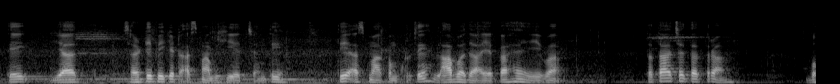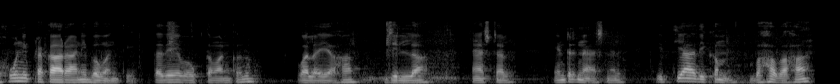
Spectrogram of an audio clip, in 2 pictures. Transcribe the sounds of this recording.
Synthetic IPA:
t̪eː | jɐt̪sɐɾʈipikeːʈɐ̰smɐbʱiɦijɐt̪ːt͡ʃɐnt̪it̪eːɐsmaːkɐmkɾut̪eːlaːbʱɐd̪aːjɐkɐɦɐeːʋɐ | t̪ɐt̪aːt͡ʃɐt̪ɐt̪ɾɐ | bɐɦunipɾɐkaːɾaːnibʱɐʋɐnt̪it̪ɐd̪eːʋɐuk̚t̪ɐmaːnkɐlu | ʋɐlɐjɐɦɐ̆d͡ʒilːaːnaːʃnɐl | iɳʈɐɾnaːsnɐl | it̪jaːd̪ʱikɐmbɐɦɐʋɐɦɐ̆

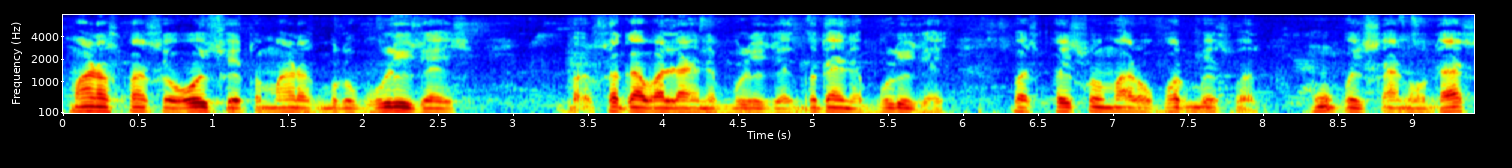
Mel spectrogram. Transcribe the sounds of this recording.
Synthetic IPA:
maɽ̃əspaseɦojt͡ʃʰet̪omaɽ̃əsbəd̪ʱubʱulid͡ʒajt͡ʃʰe̥ | səɡaʋalanebʱulid͡ʒajt͡ʃʰbəd̪ʱanebʱulid͡ʒajt͡ʃʰbəspəisomaɾopəɾmesʋə̰ɾ | ɦũpəjsanod̪as

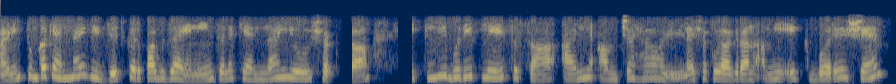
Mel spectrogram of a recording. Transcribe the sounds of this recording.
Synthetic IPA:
aɽ̃it̪umkakanːaɦiʋid͡ziʈkəɾpakd͡zajniːd͡zalakɛnːaɦijeuɕəkt̪a | it̪liːbəɾiːplesəsaaɽ̃iʔamt͡ɕjaɦjaʋəɽljaɕakuɭaɡɾãna̰m̤iʔekbəɾeɕẽ

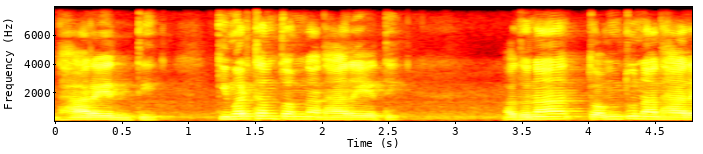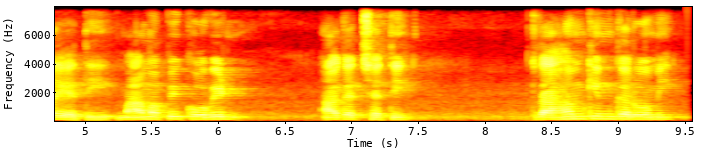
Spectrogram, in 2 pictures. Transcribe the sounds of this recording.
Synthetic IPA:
d̪ʱaːɾɐjɐnt̪i | kimɐɾt̪ʰɐmt̪ʋɐmnad̪ʱaːɾɐjɐt̪i | ɐd̪ʱunaːt̪ʋɐmt̪unad̪ʱaːɾɐjɐt̪imaːmɐpikoːʋiɖ | aːkɐtːʃʰɐt̪i | t̪ɾaːɦɐmkimkɐɾoːmi

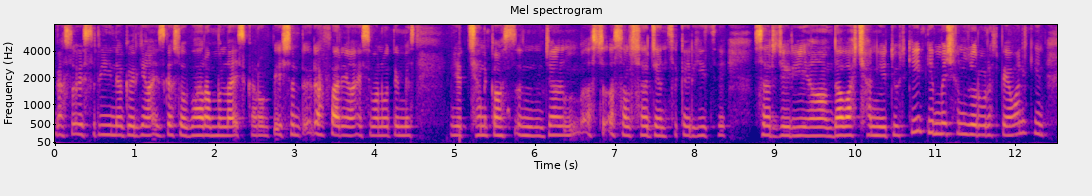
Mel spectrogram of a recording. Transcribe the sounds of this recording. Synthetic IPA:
ɡɐsoːisɾiːnɐɡəɾjãːis̬ɡɐsobaːɾamɐlaːiskɐɾoːnpeːʃɐɳʈɾɐfɐɾjãːɐsʋɐnoːt̪imes | jɐt̪t͡ʃʰɐnkãːsd͡ʒɐsɐsɐlsɐɾd͡ʒɐnsɐkɐɾiːt͡se | sɐɾd͡ʒiɾiːjãːd̪ɐʋat͡ʃʰɐnjeːt̪jut̪ʰkint̪imɐt͡ʃʰɐnzɐɾuːɾɐt̪ʰpʲaʋankin

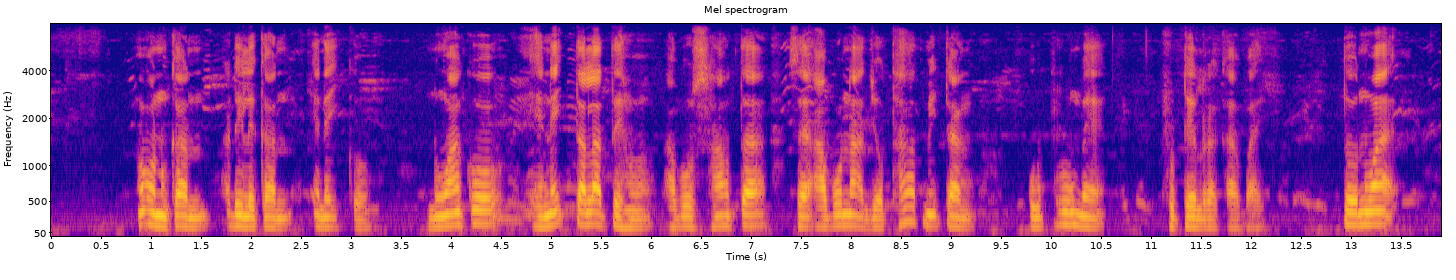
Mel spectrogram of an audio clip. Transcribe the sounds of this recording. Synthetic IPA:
ɔ̃ʔɔnkanəɖilɛkan | ɛnɛc̚ˀkɔ | nɔwakɔɛnɛc̚t̪alaʔt̪ɛɦɔ̃abɔsãwt̪a | saʔabɔnaʔd͡ʒɔt̪ʰat̪̚mit̪̚ˀʈaŋ | upɾumɛ | pʰuʈɛlɾakabaj | t̪ɔnɔwaʔ

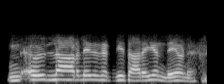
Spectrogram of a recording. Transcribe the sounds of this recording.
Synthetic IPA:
laːɽləːt̪eːsəʈ̚d͡ʒiːsaːɾeːiːɦʊ̃nd̪eːɦʊɳː

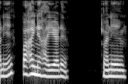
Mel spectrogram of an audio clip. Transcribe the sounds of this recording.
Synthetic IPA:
nepaɦajnɯɦajaɾe | mane

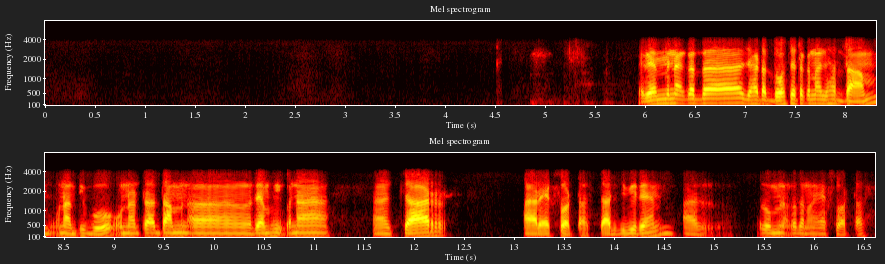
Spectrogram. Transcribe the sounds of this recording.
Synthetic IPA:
ɾɛmːɛnaʔkad̪ad͡ʒaɦaʈad̪ɔɦɔt͡ʃaʈakanad͡ʒaɦaɾd̪amɔ̰nabʱibɔɔ̰naʈad̪am | ɾɛmɦujʔkana | t͡ʃaɾ | aɾɛksɔaʈːa̰st͡ʃaɾd͡ʒibiɾɛmaɾ | ɾomːɛna̰ʔkad̪ʰanaaɛksɔaʈːas

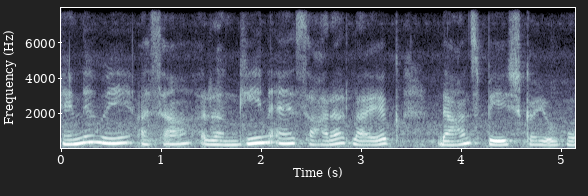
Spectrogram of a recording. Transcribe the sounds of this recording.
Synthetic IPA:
ɦɪnmẽɐsãɾɐ̃ŋɡiːnɛ̃ːsaːɾalaːjək | ɖãːnspeːʃkɐjoɦoː

